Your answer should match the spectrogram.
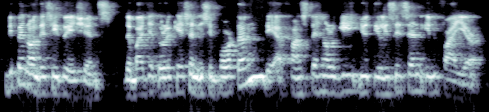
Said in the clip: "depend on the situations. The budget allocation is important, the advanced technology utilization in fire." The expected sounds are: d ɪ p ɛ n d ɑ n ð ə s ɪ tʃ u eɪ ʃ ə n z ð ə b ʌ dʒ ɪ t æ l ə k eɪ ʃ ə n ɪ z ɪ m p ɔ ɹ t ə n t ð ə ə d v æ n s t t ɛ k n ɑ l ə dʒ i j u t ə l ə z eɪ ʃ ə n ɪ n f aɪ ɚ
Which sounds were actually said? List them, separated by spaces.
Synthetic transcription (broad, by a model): d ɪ p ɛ n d ɑ n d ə s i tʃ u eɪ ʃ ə n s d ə b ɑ dʒ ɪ t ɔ l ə k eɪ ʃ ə n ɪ s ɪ m p ɔ ɹ t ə n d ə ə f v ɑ n s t t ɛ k n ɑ l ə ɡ i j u t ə l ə s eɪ s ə n ɪ n f aɪ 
